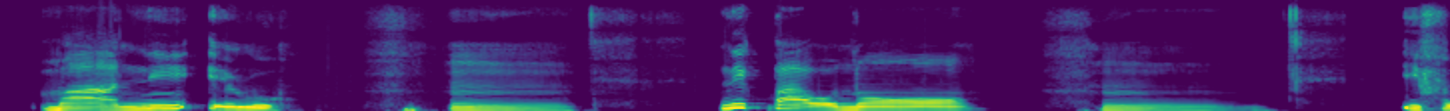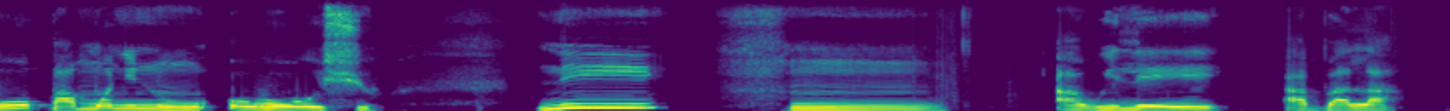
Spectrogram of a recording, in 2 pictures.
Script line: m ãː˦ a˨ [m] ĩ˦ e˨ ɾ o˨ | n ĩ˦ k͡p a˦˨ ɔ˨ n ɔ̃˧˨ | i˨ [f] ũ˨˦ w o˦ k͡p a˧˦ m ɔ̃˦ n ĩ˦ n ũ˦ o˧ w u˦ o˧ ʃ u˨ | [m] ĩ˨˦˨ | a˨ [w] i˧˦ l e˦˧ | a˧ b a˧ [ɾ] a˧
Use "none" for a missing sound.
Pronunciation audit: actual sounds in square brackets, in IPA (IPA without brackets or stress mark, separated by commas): n, f, n, w, l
